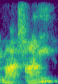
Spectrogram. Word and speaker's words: Montani: this logo that you guys chose is Adrienne Montani, is how you pronounce her last name.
